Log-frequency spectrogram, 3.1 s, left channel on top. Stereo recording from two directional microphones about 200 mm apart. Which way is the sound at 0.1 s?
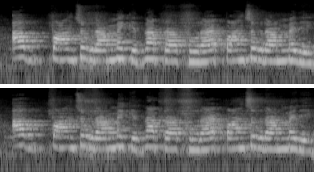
30° left (ahead or behind).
